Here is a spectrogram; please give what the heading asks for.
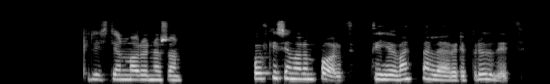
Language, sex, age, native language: Icelandic, female, 40-49, Icelandic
